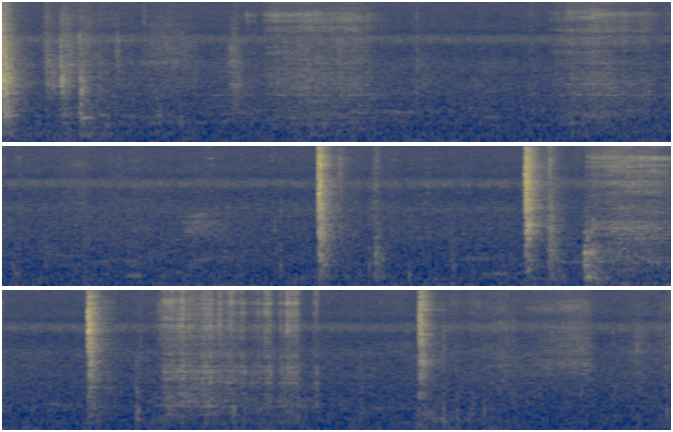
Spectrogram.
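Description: A pen-like stylus scratching lines into a green leaf on a wooden board: short rasping strokes, with a few sharp taps from about halfway through.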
